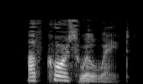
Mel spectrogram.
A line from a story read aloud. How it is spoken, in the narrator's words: she said firmly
